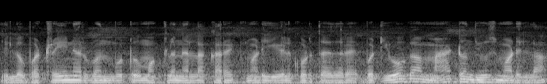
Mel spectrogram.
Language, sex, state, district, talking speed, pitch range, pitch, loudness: Kannada, male, Karnataka, Mysore, 155 wpm, 90-100 Hz, 95 Hz, -14 LUFS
